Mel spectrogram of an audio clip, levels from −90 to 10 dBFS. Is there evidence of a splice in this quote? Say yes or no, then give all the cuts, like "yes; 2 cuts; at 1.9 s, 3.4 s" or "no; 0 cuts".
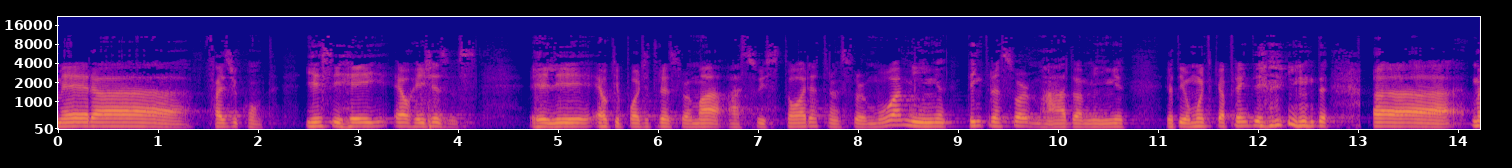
no; 0 cuts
